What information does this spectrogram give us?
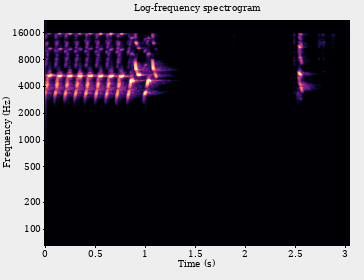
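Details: Goldfinch mule, a goldfinch hybrid, singing: a rapid run of high, bright, repeated chirping notes for just over a second, ending in a quick twittering flourish, followed after a pause by one sharp single note.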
